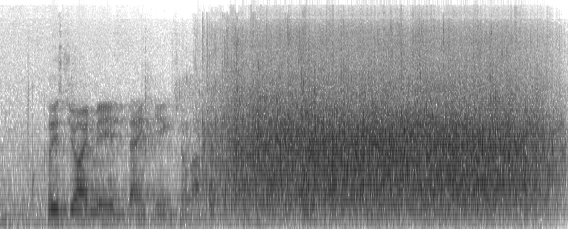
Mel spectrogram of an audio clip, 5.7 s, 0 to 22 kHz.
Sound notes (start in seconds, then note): 1.8 applause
